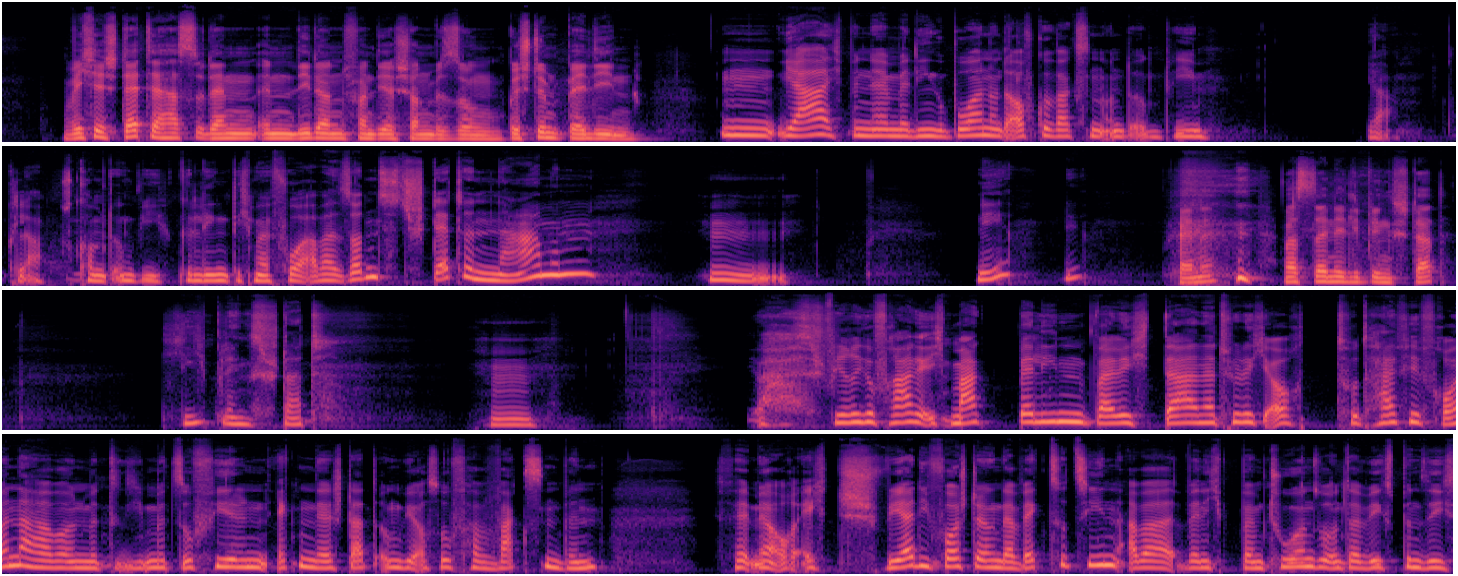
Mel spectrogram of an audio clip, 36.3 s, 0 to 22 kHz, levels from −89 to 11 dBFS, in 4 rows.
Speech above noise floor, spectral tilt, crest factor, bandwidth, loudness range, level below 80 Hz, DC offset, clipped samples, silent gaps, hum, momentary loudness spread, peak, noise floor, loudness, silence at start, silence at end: 61 dB; -5.5 dB/octave; 18 dB; 16.5 kHz; 8 LU; -60 dBFS; under 0.1%; under 0.1%; none; none; 10 LU; -4 dBFS; -82 dBFS; -21 LUFS; 0.4 s; 0 s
